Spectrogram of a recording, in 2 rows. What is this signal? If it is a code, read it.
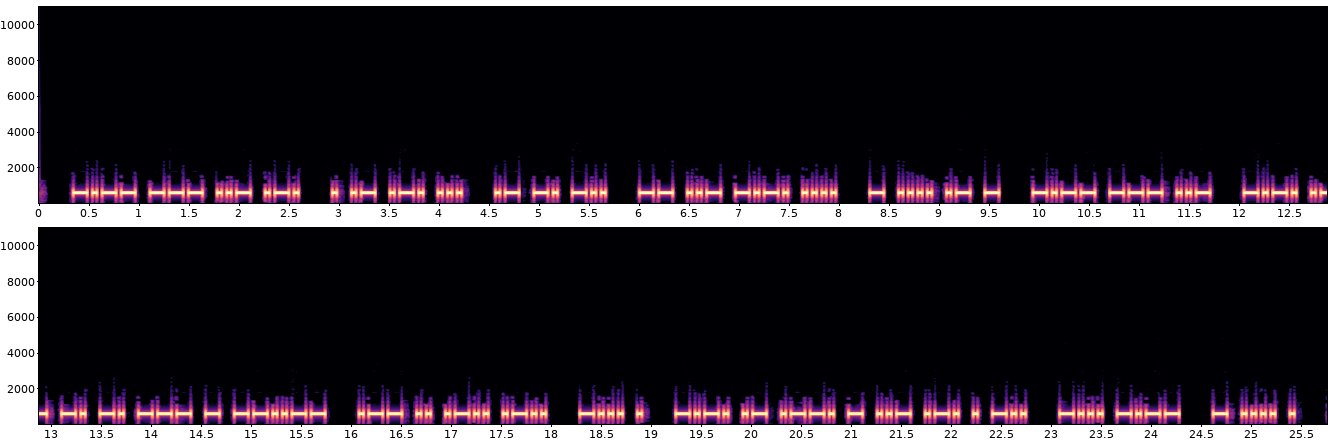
Morse code, heard as a keyed tone, about 25 wpm, 600 Hz. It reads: YOUR EARS AND MUCH THAT YOU CANNOT, WILL BE CAPTURED BY THE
